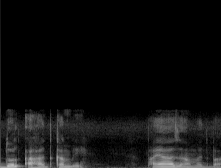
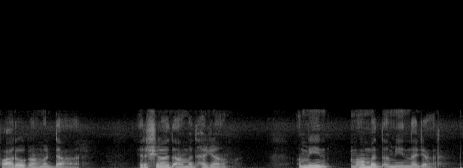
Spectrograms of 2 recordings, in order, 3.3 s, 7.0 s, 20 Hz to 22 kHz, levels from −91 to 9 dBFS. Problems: background sounds at intervals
